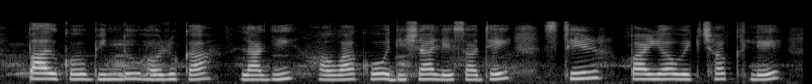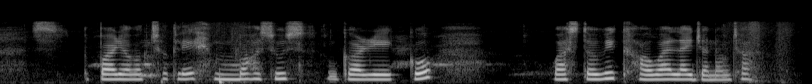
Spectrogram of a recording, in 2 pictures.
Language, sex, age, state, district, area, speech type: Nepali, female, 18-30, West Bengal, Kalimpong, rural, read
